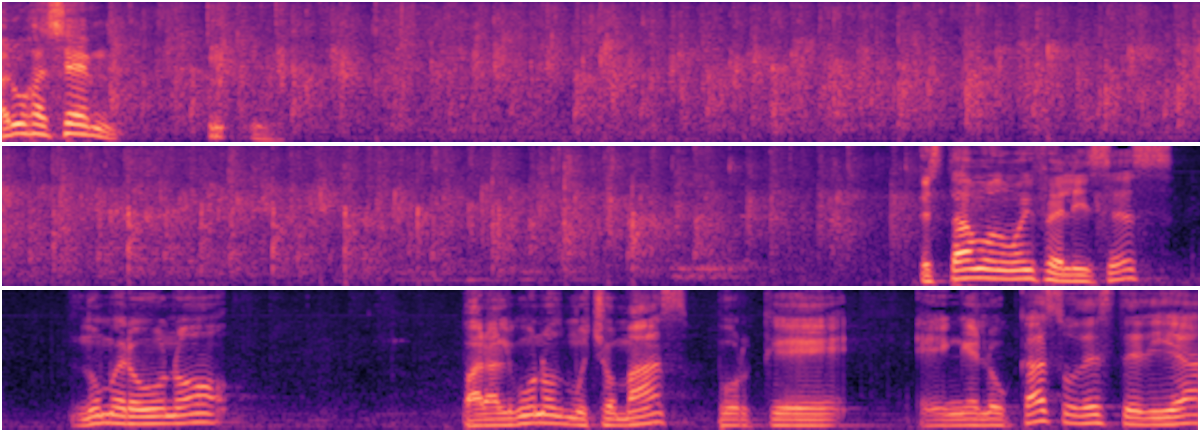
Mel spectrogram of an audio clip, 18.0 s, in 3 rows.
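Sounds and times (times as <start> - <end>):
speech: 0.0 - 1.5, 10.6 - 13.2, 14.3 - 17.9
audience applause: 0.0 - 10.7.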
